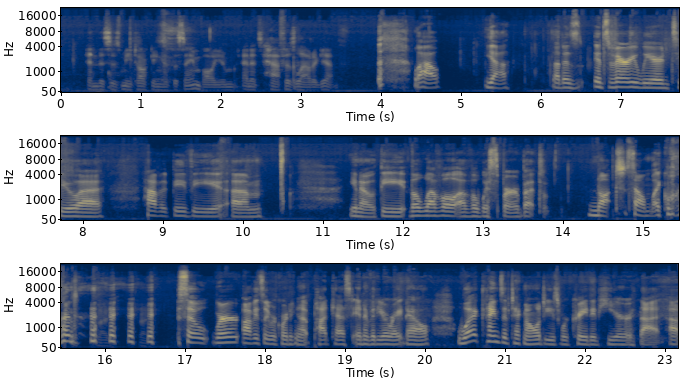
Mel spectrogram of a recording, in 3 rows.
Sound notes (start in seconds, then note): 4.0 laughs; 15.3 laughs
